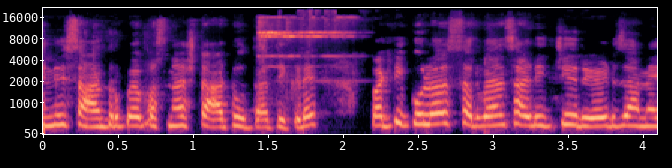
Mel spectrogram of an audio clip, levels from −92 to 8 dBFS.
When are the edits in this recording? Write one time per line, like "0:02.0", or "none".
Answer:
none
